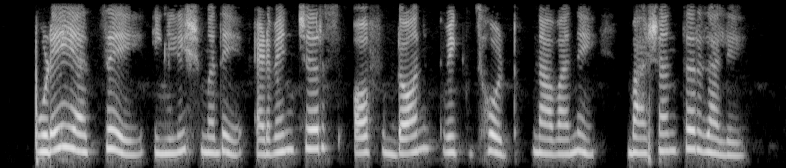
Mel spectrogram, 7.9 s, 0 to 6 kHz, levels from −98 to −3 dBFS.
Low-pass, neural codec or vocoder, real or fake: 5.4 kHz; none; real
